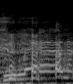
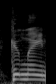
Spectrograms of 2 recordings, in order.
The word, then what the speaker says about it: Ghislaine: and so do i it's glenn maxwell right glenn is of course epstein's uh rumored gelane excuse me it's very hard to pronounce her name uh the epstein entourage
